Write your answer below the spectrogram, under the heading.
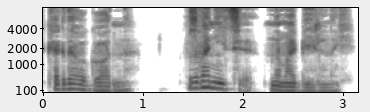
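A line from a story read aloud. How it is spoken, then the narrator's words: Quiet. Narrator (Russian): тихонько сказала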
